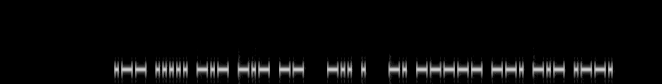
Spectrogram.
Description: Morse code, heard as a keyed tone, about 36 wpm, 700 Hz. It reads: W5KKM DE N0GKP
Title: USA Callsign DE Callsign - 5 Characters - 35wpm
